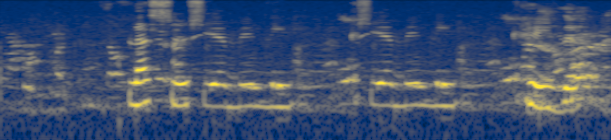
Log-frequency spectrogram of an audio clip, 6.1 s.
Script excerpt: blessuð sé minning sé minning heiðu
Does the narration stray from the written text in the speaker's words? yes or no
no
